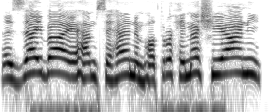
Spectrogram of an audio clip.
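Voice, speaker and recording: A woman with an Egyptian accent voicing a hot-tempered young man who snaps sarcastically and shouts in anger. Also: high-pitched, fast, clean tone, no echo, close to an everyday voice. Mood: heated sarcastic.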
